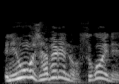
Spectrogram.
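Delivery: acted pleased surprise. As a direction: re-enact an impressed reply. 海外で驚いて褒める自分を再現. (驚いて感心する声を再現)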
